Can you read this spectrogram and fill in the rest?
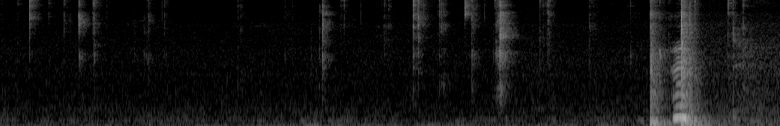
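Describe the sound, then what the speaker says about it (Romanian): Scissors snip along the edges of a crepe paper leaf to make fine serrations, giving scattered quiet clicks and short cuts with gaps between them and a louder burst near the end, under soft talk. "Și acum mai trec încă o dată cu foarfeca pentru a realiza zimții și mai mărunței."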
